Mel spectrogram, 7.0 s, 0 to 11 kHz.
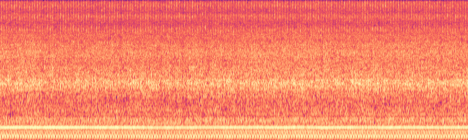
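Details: Free 20-inch Bolens push mower from the dump, fresh oil added, quick fix to get it going: the small engine runs at a steady, even high idle with no misses or knocks, just a constant drone; normal running.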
